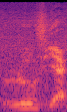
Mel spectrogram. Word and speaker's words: Lauviah: Certes, on est capable d'adresser dans la prière, dans la date cap mardi cap 20 juin 2023, Angelan chérubin qui c'est Lovia qui s'écrit L-A-U-V-I-A-H, il y a un rapport avec le rituel d'Ié.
